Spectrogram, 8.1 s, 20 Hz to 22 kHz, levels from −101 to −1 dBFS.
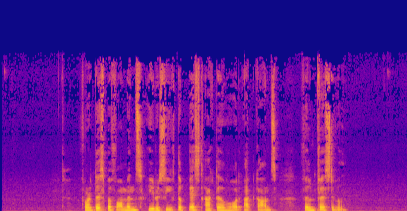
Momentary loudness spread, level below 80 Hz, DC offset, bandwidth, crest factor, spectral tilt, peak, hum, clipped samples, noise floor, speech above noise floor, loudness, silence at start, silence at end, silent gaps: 9 LU; -50 dBFS; under 0.1%; 16.5 kHz; 18 dB; -5.5 dB/octave; -2 dBFS; none; under 0.1%; -55 dBFS; 38 dB; -17 LUFS; 1.7 s; 1.25 s; none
